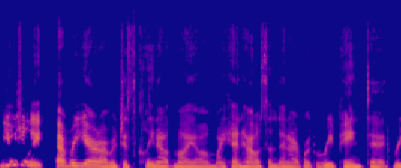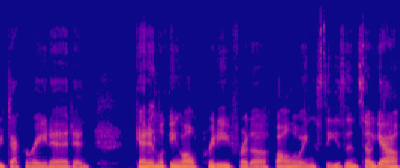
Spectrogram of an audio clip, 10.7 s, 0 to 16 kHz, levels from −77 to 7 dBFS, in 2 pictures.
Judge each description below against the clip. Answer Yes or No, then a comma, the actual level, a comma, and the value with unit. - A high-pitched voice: Yes, high, 200 Hz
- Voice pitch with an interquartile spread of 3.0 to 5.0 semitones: No, narrow, 2.4 semitones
